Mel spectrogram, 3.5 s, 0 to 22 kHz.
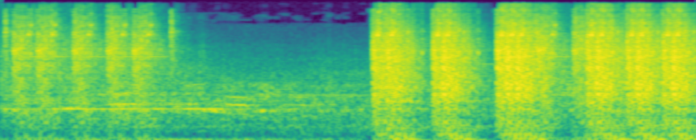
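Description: Rapid Uzi bursts fire in the shooter game Kane and Lynch 2, close and loud, starting with steady rattling, pausing briefly, then resuming in several choppy bursts.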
